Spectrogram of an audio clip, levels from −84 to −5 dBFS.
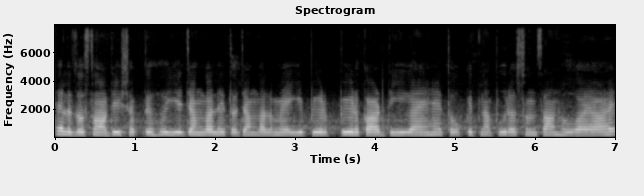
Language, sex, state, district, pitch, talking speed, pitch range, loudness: Hindi, female, Bihar, Muzaffarpur, 200 Hz, 225 wpm, 195-205 Hz, -24 LUFS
